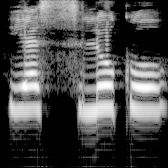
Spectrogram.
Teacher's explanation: کلمت یسلک میں یہاں سین ہے اور اس پہ جزم ہے تو ہمیں یہاں سین کو ہمزے سے پڑھنا ہے اور ہمزے کا معنی ہے کہ حرف کی آواز ایسے کمزور ہو کہ اس میں پستی پائی جائے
